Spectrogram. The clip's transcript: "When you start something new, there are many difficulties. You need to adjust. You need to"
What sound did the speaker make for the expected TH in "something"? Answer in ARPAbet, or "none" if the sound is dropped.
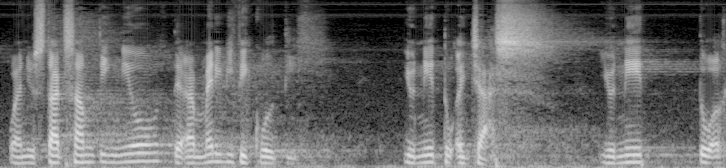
T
